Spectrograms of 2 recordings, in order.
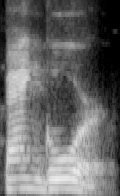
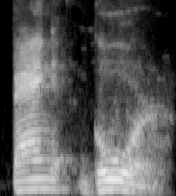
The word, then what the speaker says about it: Bangor: It's pronounced Bangor. Bangor. Yeah, Bangor, Maine.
